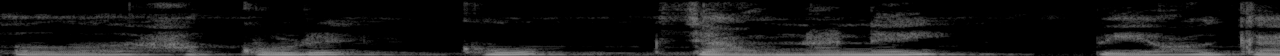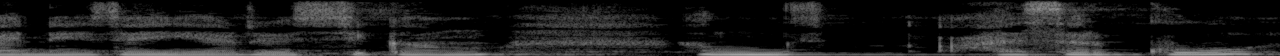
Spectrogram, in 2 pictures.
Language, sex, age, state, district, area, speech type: Bodo, female, 18-30, Assam, Kokrajhar, rural, spontaneous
